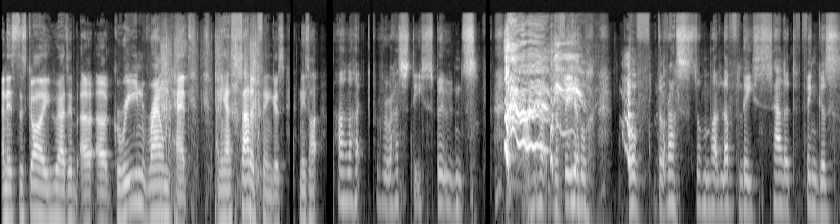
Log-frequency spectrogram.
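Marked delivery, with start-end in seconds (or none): 5.1-12.6 slow, stretched, swooping, sing-song cartoon voice. Describing an internet cartoon, quoting its main character in Salad Fingers voice. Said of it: "that voice was amazing".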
